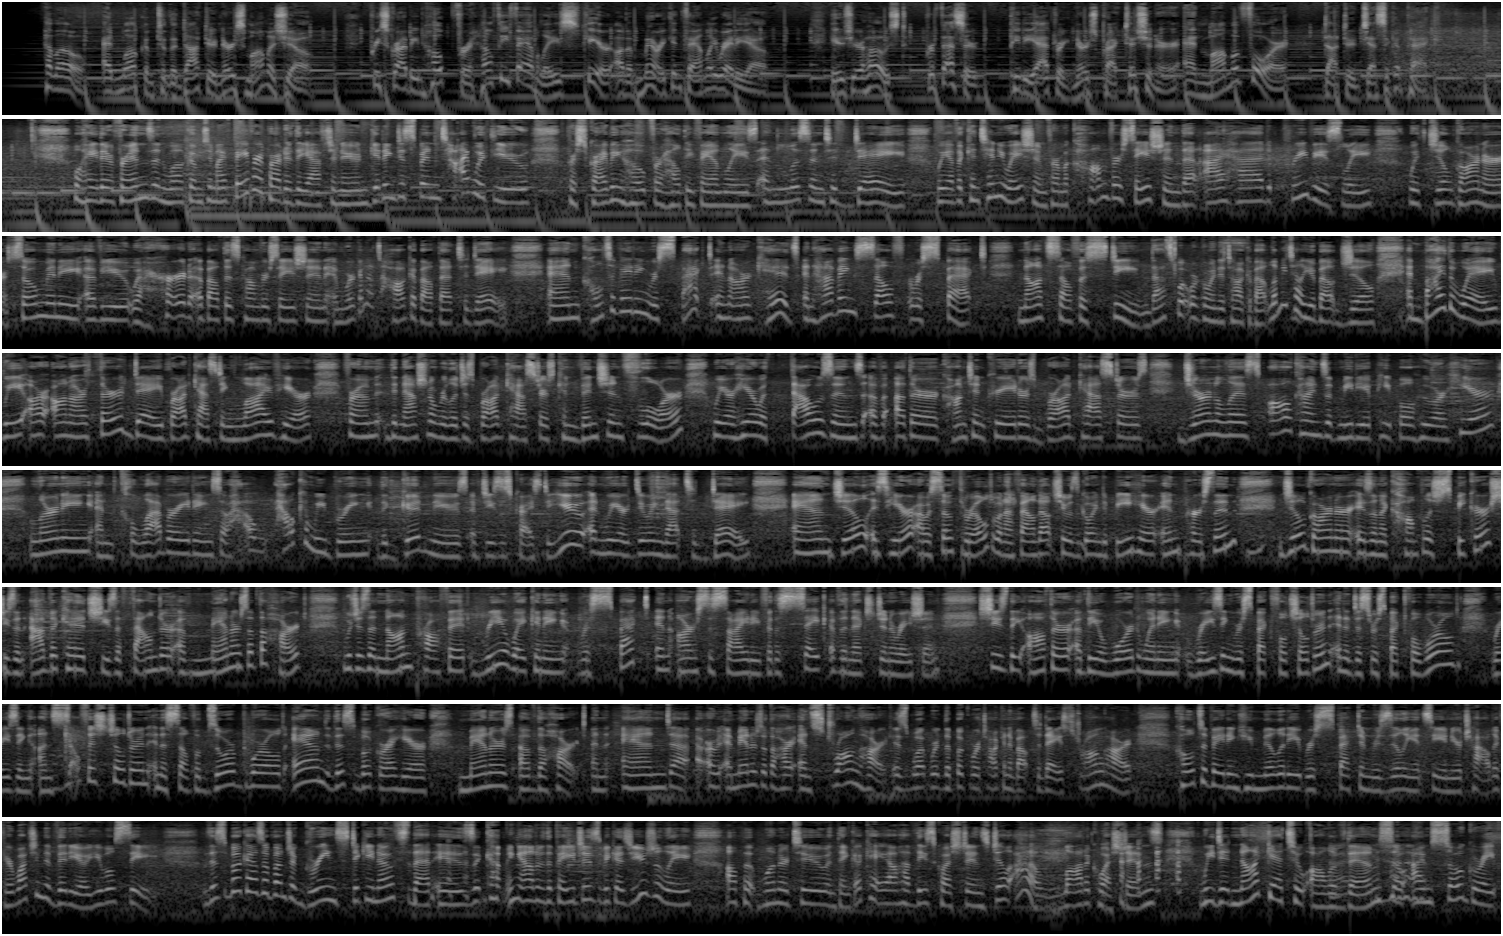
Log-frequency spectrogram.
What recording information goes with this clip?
Live from NRB.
